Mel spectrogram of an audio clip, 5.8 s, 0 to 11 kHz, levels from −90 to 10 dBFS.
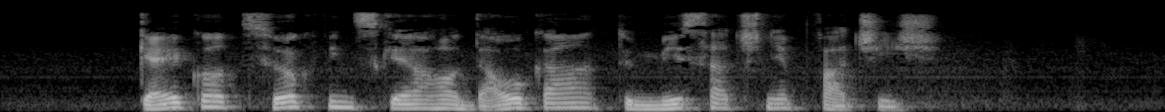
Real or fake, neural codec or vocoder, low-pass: real; none; 7.2 kHz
